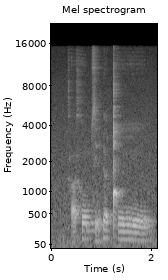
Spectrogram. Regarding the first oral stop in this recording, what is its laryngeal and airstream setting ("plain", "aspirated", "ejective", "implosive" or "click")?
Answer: aspirated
